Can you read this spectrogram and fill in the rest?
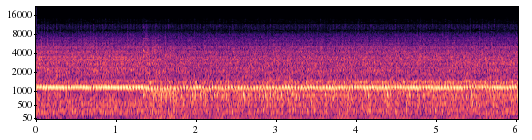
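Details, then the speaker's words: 2004 Volkswagen Beetle at idle after the A/C clutch, pulley and coil were replaced, with fans on: a steady idle with an even mid-pitched compressor hum, no clatter or squeal, A/C pushing air. Normal A/C compressor operation. "Let's see if we have AC. Fans. Hey, look at that. AC. Pushing away."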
